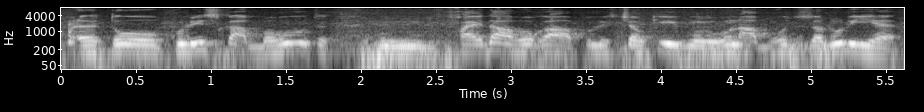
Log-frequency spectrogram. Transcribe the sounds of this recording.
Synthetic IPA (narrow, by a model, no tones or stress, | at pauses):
t̪oːpʊlɪskabɐɦʊt̪ | fʰaːɪd̪aɦoːɡapʊlɪst͡ʃɐʋkiɦoːnabɐɦʊt̪zɐɾuːɾiɦɛː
